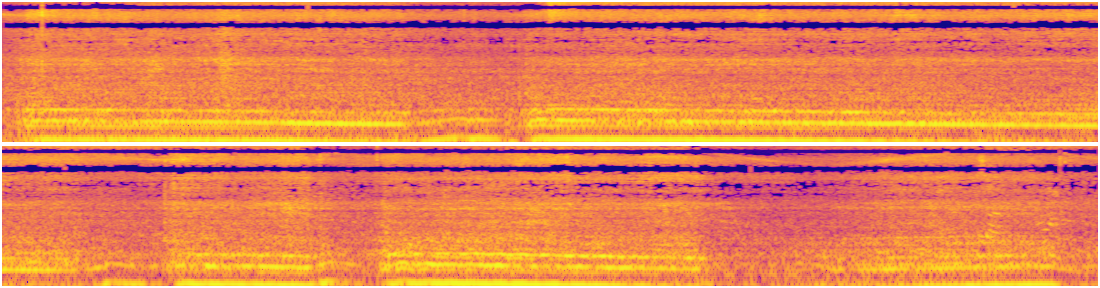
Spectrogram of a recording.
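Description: Diesel engine of a loaded Peterbilt dump truck running with a loud, steady low drone, heard from inside a car following close behind. The drone dips briefly a few times, typical of the driver shifting gears.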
